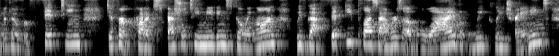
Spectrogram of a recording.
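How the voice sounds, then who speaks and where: The speaker goes at a fairly quick pace with ordinary pitch variation, and there is noticeable background noise. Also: woman. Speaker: real estate executive. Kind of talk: sales pitch. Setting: video call. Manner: fast; animated.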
